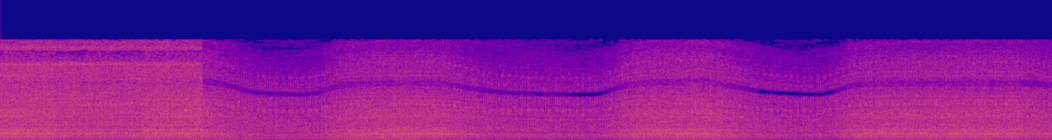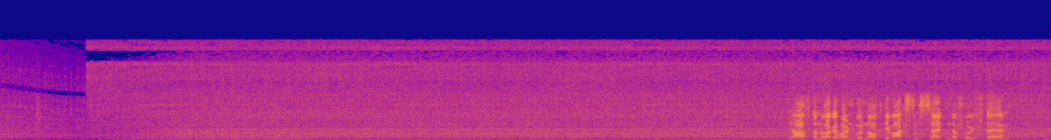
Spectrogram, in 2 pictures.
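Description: A tractor engine hums steadily as the tractor drives along.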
